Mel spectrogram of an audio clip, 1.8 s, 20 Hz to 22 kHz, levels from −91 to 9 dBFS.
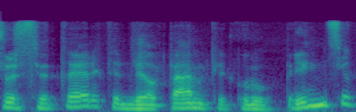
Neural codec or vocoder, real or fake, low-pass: codec, 24 kHz, 1.5 kbps, HILCodec; fake; 10.8 kHz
